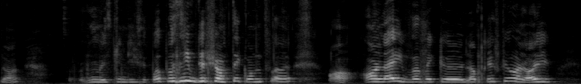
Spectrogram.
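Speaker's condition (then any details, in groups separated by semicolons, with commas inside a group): Cerebral palsy; wheelchair user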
